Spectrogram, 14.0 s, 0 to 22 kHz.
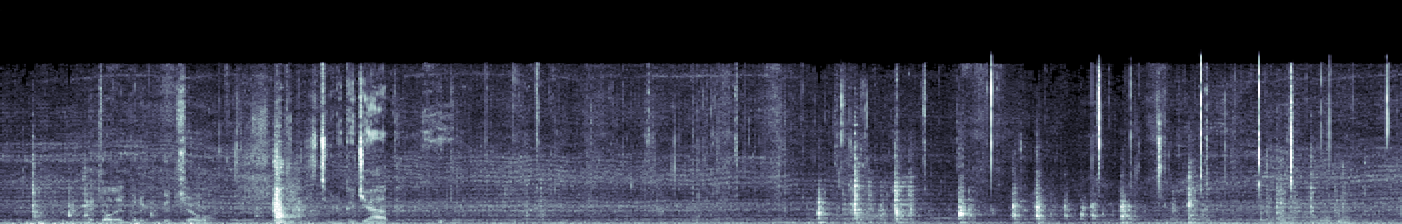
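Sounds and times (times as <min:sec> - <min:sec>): excavator diesel engine running: 0:00.0 - 0:14.0.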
